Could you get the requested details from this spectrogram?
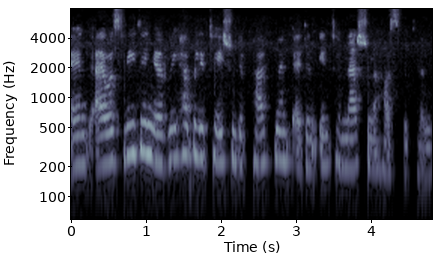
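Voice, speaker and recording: Fairly quick speech from a woman with a German accent, fairly high in pitch with ordinary variation. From Germany, Munich. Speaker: business consultant and mindset coach. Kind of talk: interview.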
